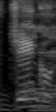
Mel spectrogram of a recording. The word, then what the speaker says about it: Django: It's Django. The D is silent, damn it.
